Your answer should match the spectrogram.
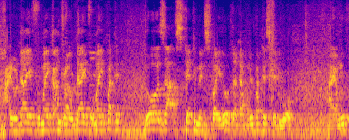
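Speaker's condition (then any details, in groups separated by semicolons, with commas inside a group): No condition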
